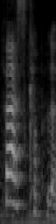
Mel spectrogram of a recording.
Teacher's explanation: 咁點解佢讀得快嘅時候會變成咁咧？其實有啲原因嘅。如果佢快咁樣講咧 ，first couple of 就會變成 first couple of。咁點解會變成咁嘅咧？就因為 first 呢一個字咧，最尾係一個 T 音嚟嘅。如果咧佢最尾係個 T 音咧，加上後邊嗰 consonant sound 啦，加上 K 呢一個 consonant sound， 咁 which is 嗰個 C 發出嚟嘅 consonant sound 啦，加埋一齊咧。因為我哋又要發出 T 又要發出 K 就好麻煩，咁好多時咧就會做咗一個 ellision 省音嘅動作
